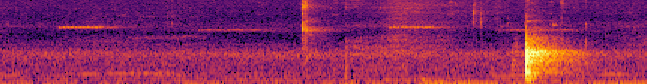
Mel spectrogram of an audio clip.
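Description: Quiet room, a faint click about halfway through, then one sharp knock near the end as a drinking glass is set down on a table.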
